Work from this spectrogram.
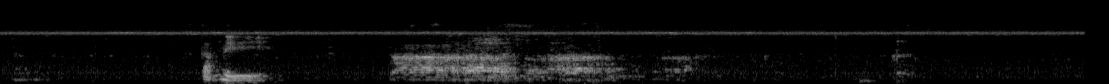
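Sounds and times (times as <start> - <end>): steady high-pitched tone: 1.7 - 9.1
voice: 2.0 - 2.8, 3.9 - 7.0.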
